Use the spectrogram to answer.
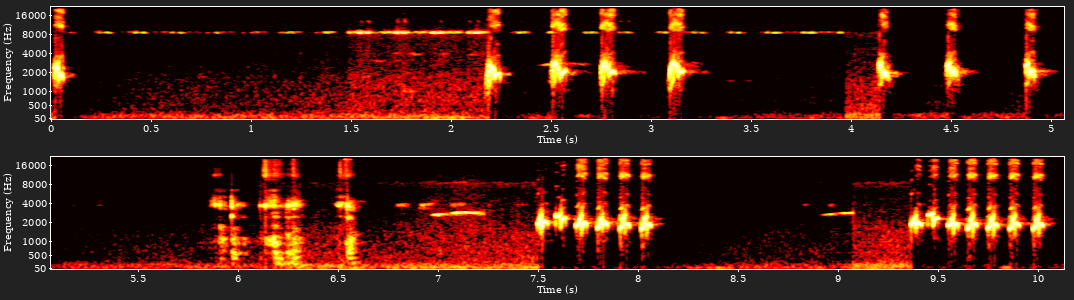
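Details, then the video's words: Yellow-vented bulbul lure recording from the wild, calling 'cuk cuk cuk': loud clipped chips singly and in fast runs of five or six, with short harsh chatter and a steady high hiss in the background. "PANCINGAN TRUCUKAN BAHAN Asli Suara Alam Liar CUK CUK CUK memanggil"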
